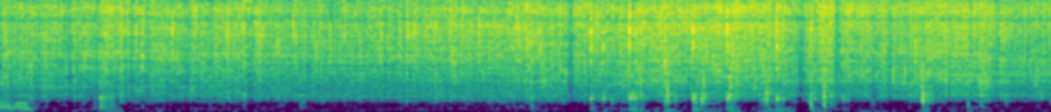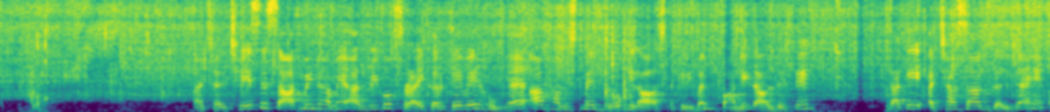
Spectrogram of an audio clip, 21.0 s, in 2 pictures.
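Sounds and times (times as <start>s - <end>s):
food frying in oil: 0.0s - 21.0s
spatula scraping pan: 5.3s - 11.3s.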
